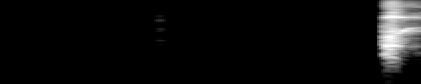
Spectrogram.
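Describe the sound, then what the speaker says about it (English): A single abrupt cough bursts out close to the microphone after near silence, loud and brief, cut off at the end. "Excuse the coughing."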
